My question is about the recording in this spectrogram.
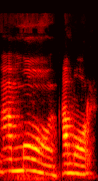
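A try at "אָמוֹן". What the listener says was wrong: amon. Ini nun sopit. Nun sopit ya. Amon.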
